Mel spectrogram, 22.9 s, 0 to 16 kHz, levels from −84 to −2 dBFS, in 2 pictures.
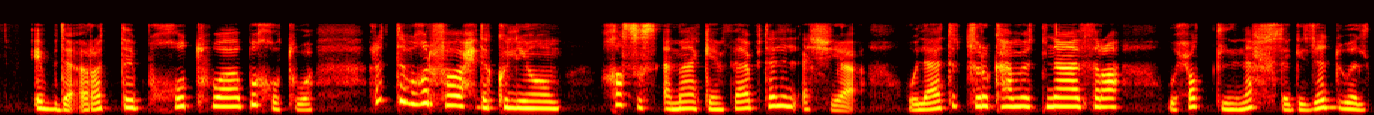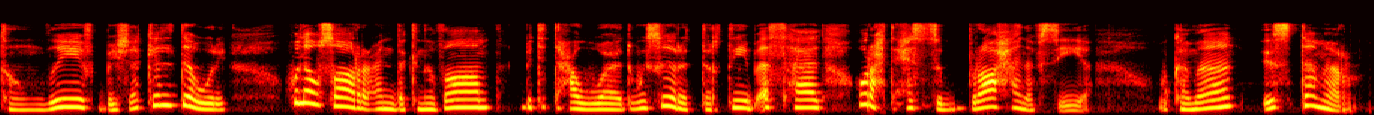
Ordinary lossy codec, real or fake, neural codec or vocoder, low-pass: none; real; none; 7.2 kHz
